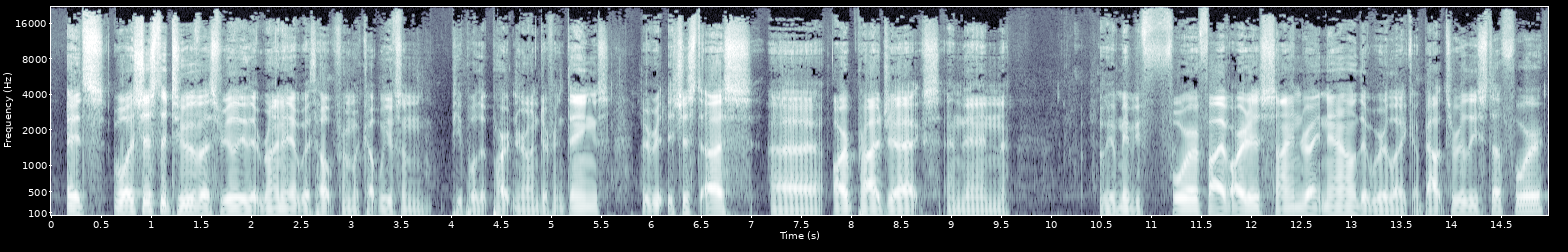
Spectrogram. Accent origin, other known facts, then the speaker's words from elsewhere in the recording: Houston, Texas, United States; moved away as an adult; now in Austin, United States; I grew up in Spring Branch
